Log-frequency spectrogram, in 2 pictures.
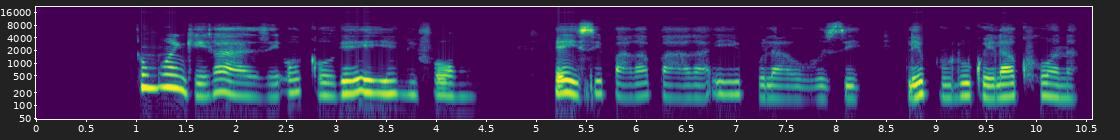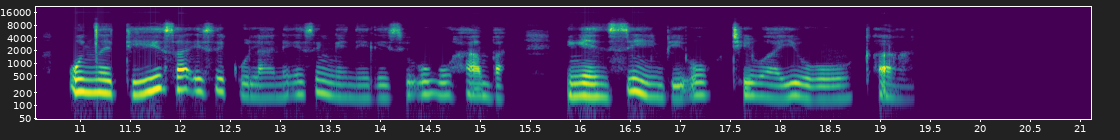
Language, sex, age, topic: North Ndebele, female, 50+, health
